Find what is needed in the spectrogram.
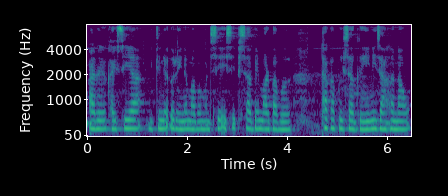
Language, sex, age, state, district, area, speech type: Bodo, female, 30-45, Assam, Kokrajhar, rural, spontaneous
